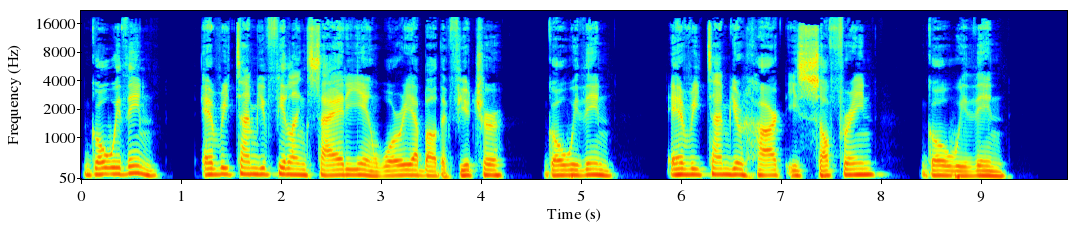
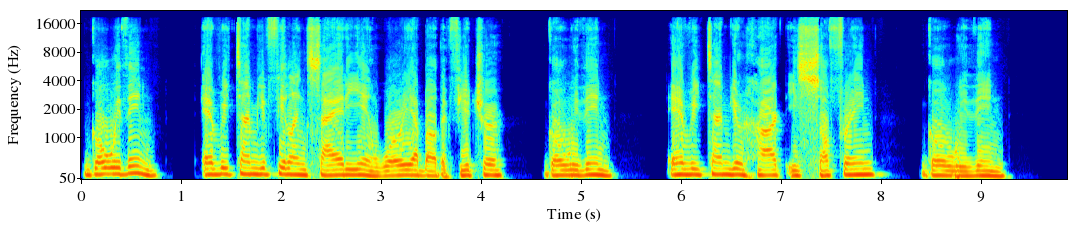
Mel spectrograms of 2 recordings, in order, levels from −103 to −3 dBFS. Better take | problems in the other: first | distortion; slight; 21% of the sound clipped

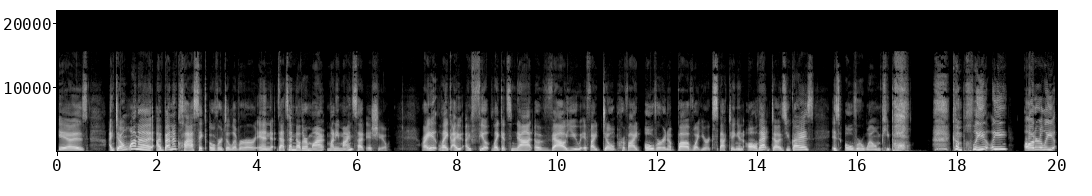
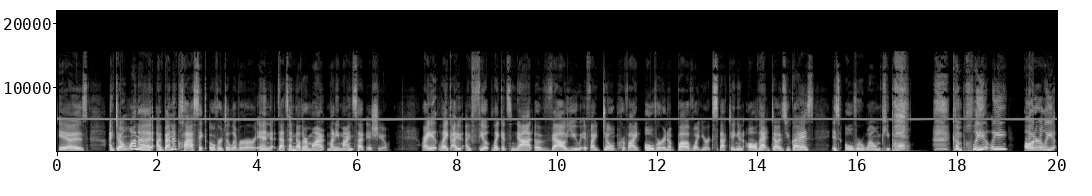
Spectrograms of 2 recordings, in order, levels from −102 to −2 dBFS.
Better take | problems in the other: first | high-pitched whine; faint; throughout; 5 kHz, 25 dB below the speech

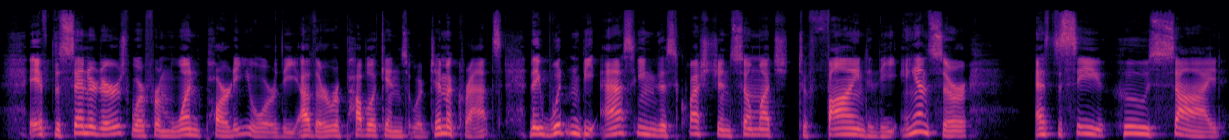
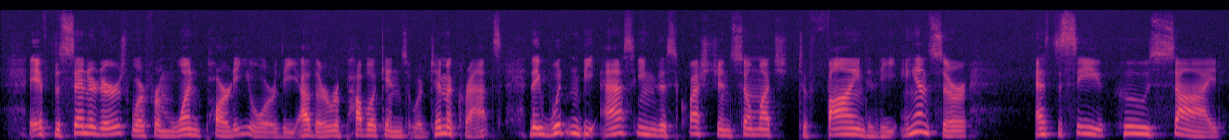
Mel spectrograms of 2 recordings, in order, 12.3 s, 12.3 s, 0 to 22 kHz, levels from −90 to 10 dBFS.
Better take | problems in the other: first | hiss; faint; throughout; 20 dB below the speech

